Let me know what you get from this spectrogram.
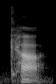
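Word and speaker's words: к: In English, it's known as K and in cerillic, it's called ca.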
